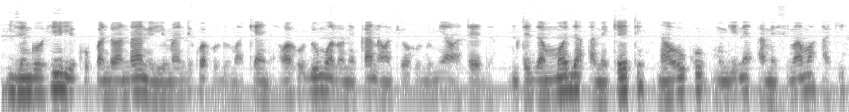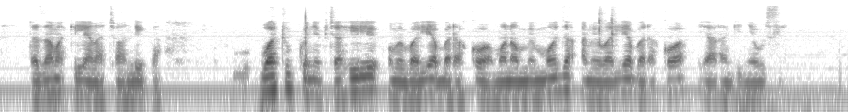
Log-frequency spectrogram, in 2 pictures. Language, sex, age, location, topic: Swahili, male, 18-24, Kisumu, government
